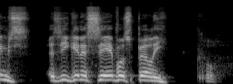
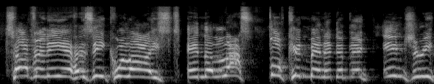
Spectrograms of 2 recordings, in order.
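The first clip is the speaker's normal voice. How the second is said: higher, exasperated shouted rant; frustrated shouting; 7 semitones higher than usual. Real, not acted. Fan ranting to co-host about lost lead, exasperated shout. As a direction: vent at the club for blowing another lead. Ranting after conceding late.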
